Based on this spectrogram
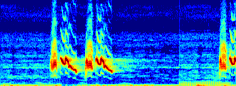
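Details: Sooty-headed bulbul song used as a lure: two quick bright phrases of descending chirps close together, then another beginning, over faint low rumbling.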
